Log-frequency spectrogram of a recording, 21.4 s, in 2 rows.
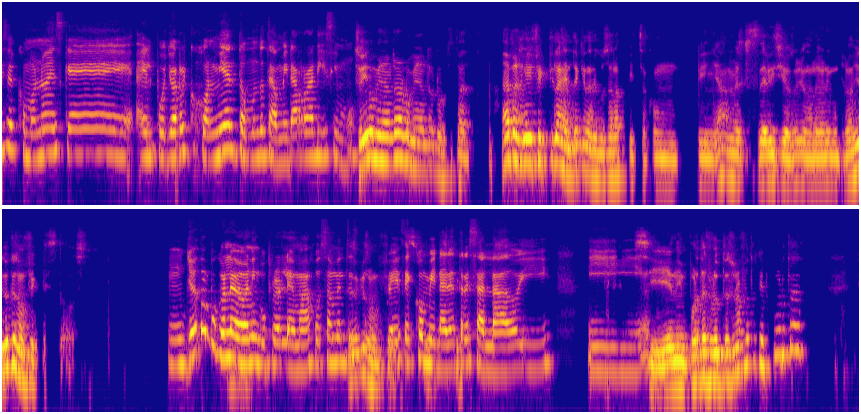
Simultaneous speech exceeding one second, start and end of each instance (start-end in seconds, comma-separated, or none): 15.0-16.7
